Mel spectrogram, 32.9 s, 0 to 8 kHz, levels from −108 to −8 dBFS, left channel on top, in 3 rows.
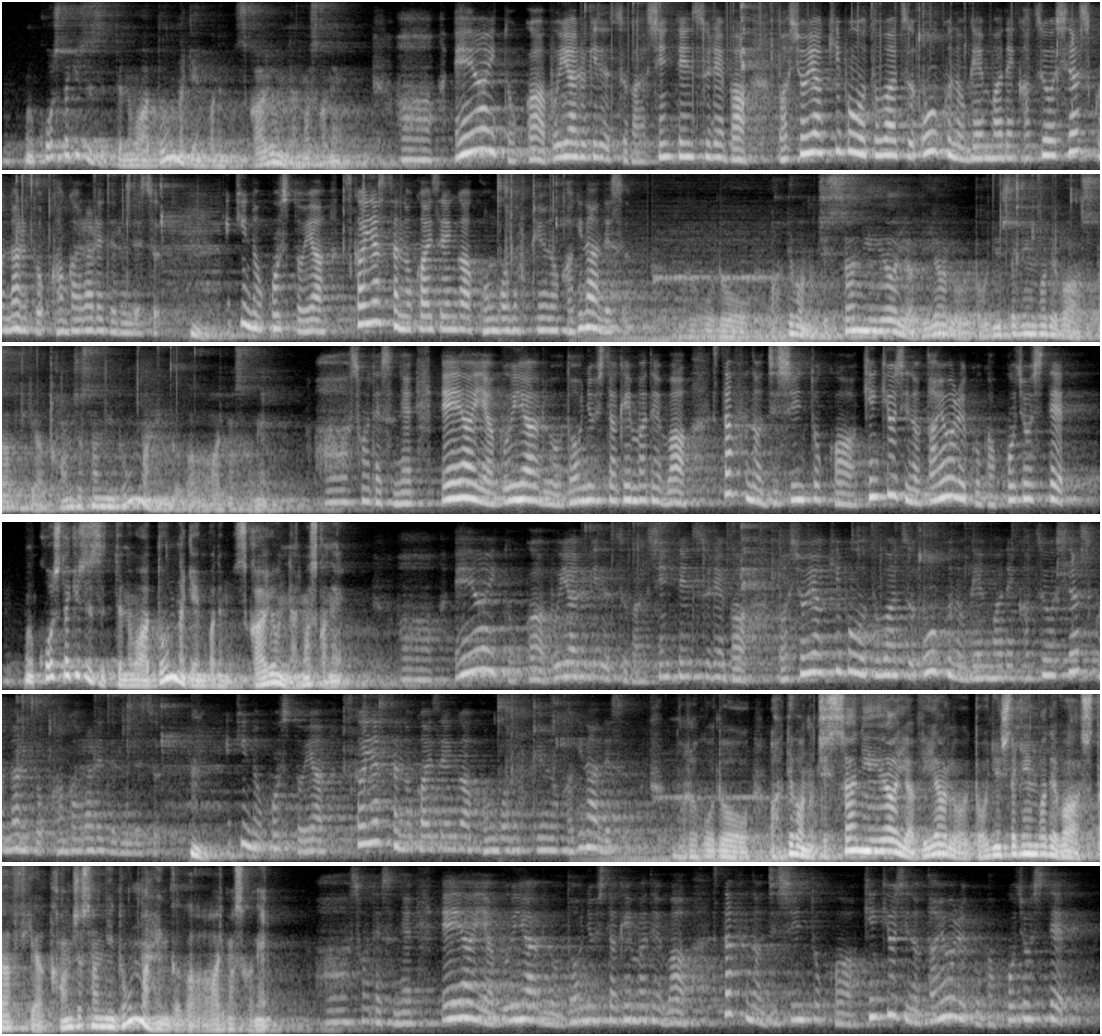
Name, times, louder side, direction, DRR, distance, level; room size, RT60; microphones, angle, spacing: voice 1, 0.2-3.4 12.9-13.1 17.7-24.7, right 6 dB, 80° right, 14 dB, 0.4 m, -27 dB
voice 2, 4.0-12.6 13.4-14.2 14.5-17.3 25.1-32.6, left 5 dB, 40° left, 13 dB, 0.3 m, -33 dB
sound 1, 5.8-6.6 6.9-7.8 8.1-8.2 8.5-10.8 11.1-11.5 11.9-13.2 14.4-15.0 15.9-18.7 20.8-23.0 23.3-23.9, left 2 dB, 55° left, 0.8 m, -46 dB
10.0 x 6.6 x 8.8 m, 2.8 s
head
